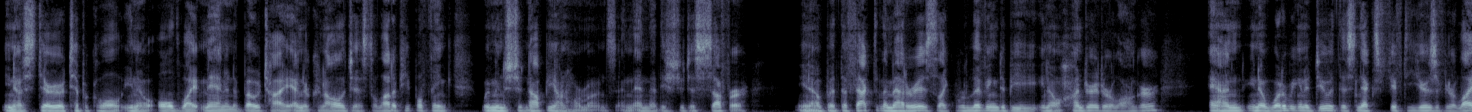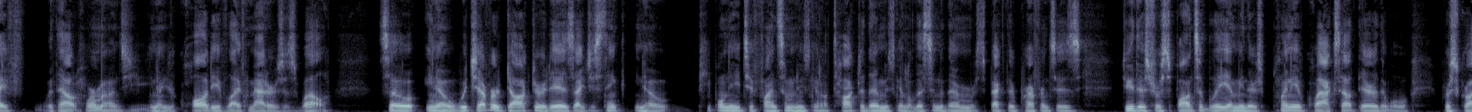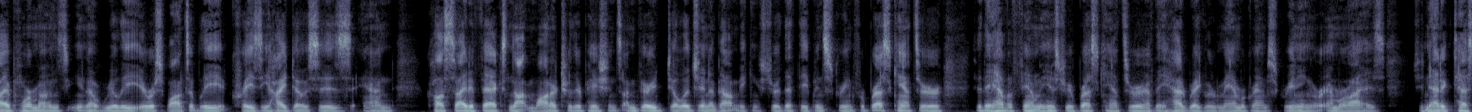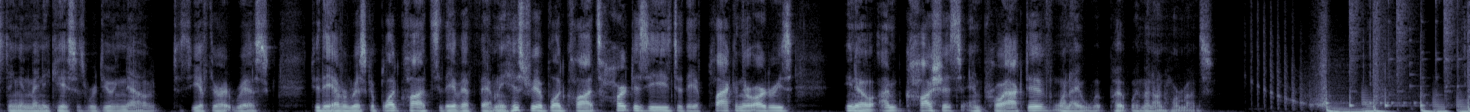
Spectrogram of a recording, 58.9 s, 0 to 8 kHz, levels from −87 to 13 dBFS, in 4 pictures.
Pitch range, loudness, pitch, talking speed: 110-120 Hz, -24 LUFS, 115 Hz, 230 wpm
